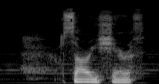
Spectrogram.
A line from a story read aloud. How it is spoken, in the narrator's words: he muttered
